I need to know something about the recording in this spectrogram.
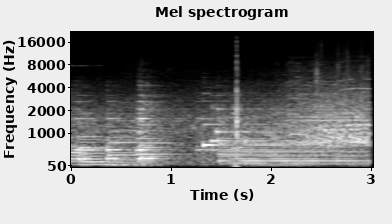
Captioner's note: bat hits ball; crowd cheers, organ plays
